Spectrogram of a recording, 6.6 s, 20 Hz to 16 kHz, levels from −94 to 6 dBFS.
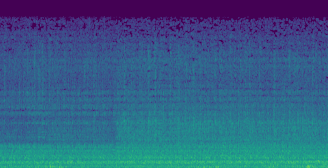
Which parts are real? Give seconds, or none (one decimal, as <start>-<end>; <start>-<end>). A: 0.0-6.6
